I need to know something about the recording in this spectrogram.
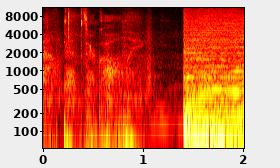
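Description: Brief rustles and clicks of a backpack and headlamp being handled, then background music with sustained low notes cuts in suddenly about two-thirds of the way through and becomes the loudest sound.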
